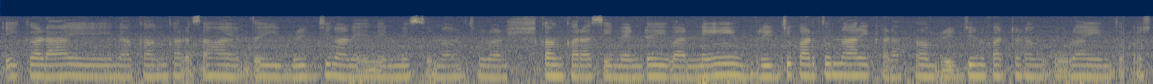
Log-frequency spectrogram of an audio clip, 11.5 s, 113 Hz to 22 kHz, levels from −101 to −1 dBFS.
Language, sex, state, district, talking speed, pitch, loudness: Telugu, female, Andhra Pradesh, Guntur, 110 wpm, 180 Hz, -34 LUFS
